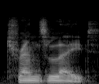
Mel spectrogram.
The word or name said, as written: translate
